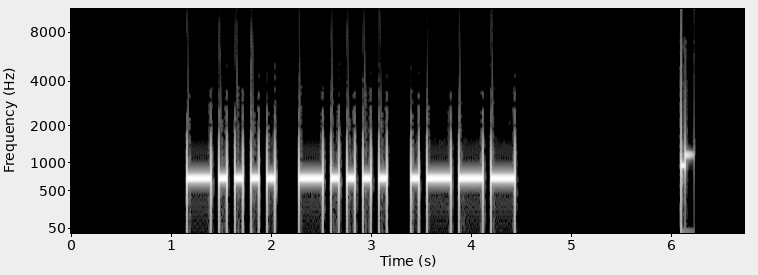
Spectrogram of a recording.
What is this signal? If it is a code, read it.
Morse code, heard as a keyed tone, about 15 wpm, 700 Hz. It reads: 66J
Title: Three Challenging Letter-Number Combinations 15wpm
